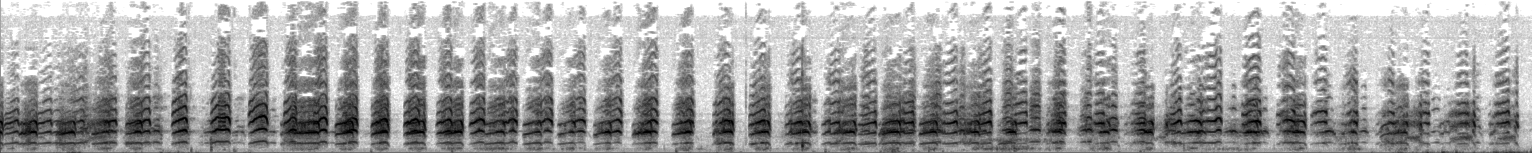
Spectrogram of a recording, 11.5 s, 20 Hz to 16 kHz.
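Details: Nest of peregrine falcons in Poland's Barycz Valley, 2 May 2023, where a chick with eye problems is taken by people. The adult gives a loud, unbroken chattering alarm of harsh notes, about three or four per second, throughout.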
